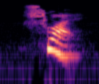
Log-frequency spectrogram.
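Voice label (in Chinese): "帅" Mandarin Chinese; chinese-flashcards; hsk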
